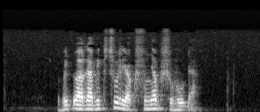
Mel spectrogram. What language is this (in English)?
Taita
